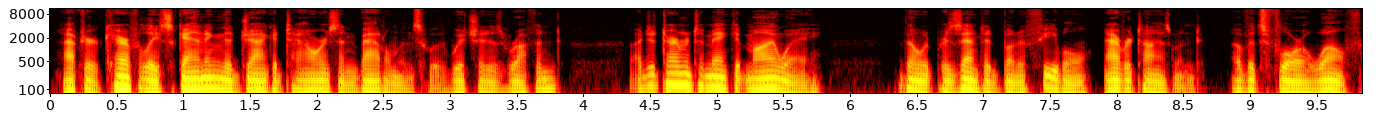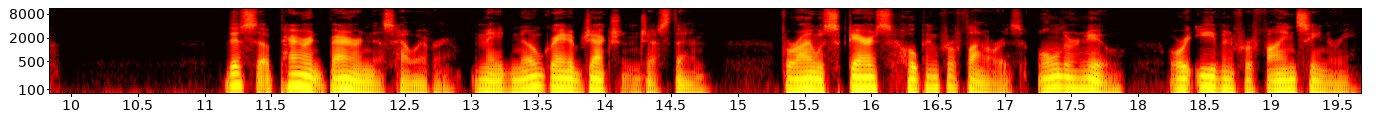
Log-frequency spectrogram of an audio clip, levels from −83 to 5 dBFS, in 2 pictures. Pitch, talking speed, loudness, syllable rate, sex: 85 Hz, 170 wpm, -23 LUFS, 5.8 syllables/s, male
